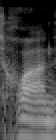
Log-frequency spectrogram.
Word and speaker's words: Juan: So it looks like a J but a lot of people say I suppose and and Juan here that's there in English looks like Jane maybe but it's Juan isn't I think that's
